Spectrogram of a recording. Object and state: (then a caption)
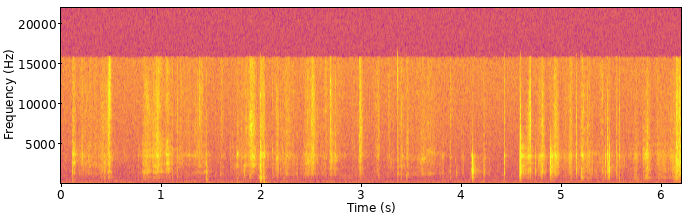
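Paper playing cards being riffled. A deck of pink/red-backed paper playing cards is held above a table, fanned and riffled through with the fingertips and thumb. Quiet, crisp papery flicks and snaps come in an irregular, quick patter with bright, dry edges. A few sharper card snaps stand out near the end over a soft background hiss.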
